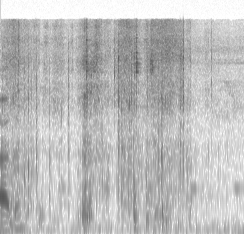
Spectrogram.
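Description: A man's voice trailing off, then scattered soft clicks and handling noises with a few brief murmurs.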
